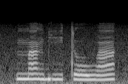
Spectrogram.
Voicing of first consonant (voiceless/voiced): voiced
